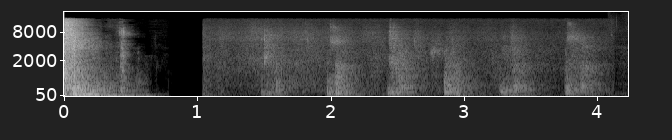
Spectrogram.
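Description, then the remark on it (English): A door slams shut with a loud, heavy bang. After a short silence, a steady run of heavy footsteps thuds away at an even pace. “A door slammed, and the sound of heavy footsteps marched away.”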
